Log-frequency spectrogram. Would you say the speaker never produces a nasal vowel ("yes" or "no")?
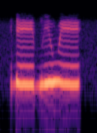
no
